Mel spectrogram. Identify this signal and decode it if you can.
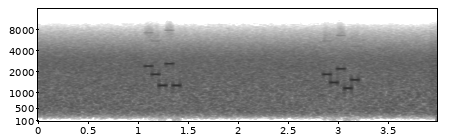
Five-tone selective call (ZVEI), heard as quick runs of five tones, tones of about 70 ms, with radio hiss and a squelch burst at the end. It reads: 07333 74925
